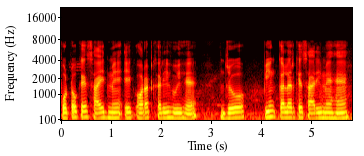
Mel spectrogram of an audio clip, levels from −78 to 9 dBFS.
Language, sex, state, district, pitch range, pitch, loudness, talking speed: Hindi, male, Assam, Kamrup Metropolitan, 140-150 Hz, 145 Hz, -14 LUFS, 165 wpm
